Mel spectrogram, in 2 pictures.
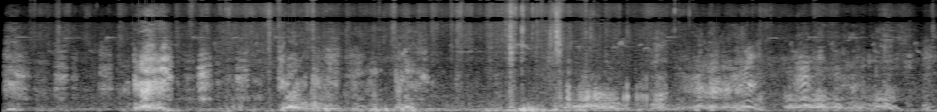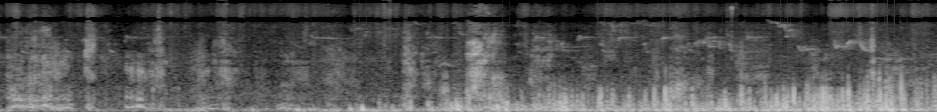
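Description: Two dogs, a German Shepherd and a black dog, play-fighting, with irregular growls and grunts in short bursts, the loudest about a second and a half in, over scuffling in the grass that grows denser near the end.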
